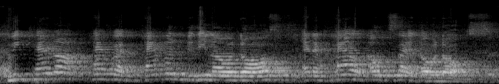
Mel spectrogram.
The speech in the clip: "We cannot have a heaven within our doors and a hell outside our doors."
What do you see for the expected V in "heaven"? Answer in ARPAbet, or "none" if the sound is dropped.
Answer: P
